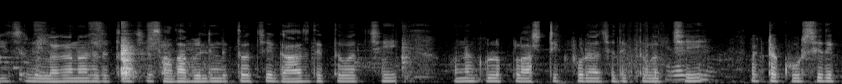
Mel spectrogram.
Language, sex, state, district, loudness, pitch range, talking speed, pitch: Bengali, male, West Bengal, Malda, -24 LUFS, 140-150 Hz, 140 wpm, 145 Hz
